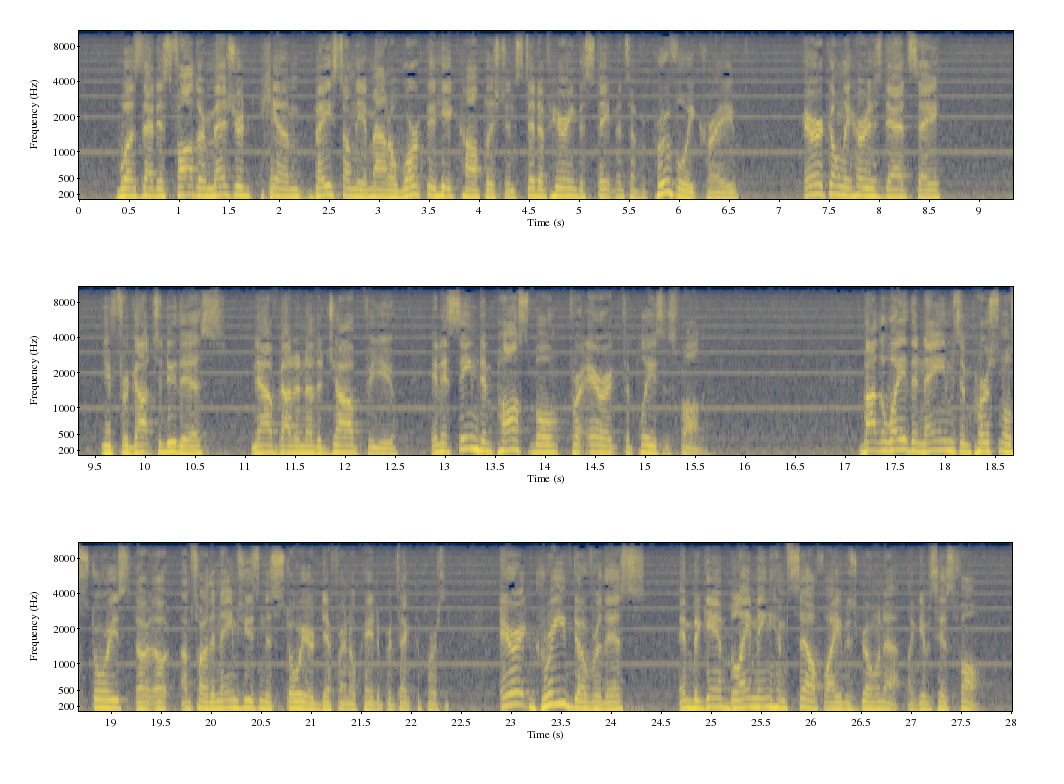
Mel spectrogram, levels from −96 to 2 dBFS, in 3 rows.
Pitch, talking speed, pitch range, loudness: 140 Hz, 200 wpm, 125-155 Hz, -12 LUFS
